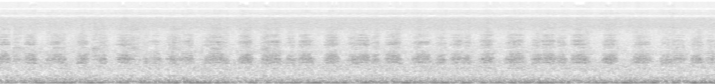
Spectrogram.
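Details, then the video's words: Ducks on the water at Jardin aux Canards in Monaco, morning: a long, rhythmic chain of clipped nasal quacks, roughly two or three per second, set against soft water ambience and low-pitched background rumble. "Relaxing Duck Sounds"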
